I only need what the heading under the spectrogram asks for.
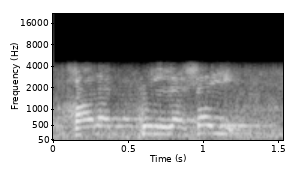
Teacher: قال بعد ذلك: وفي الكاف قاف وهو في القاف أدخلا، أي أن القاف تدغم في الكاف والكاف تدغم في القاف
